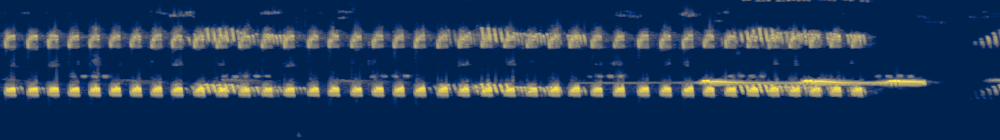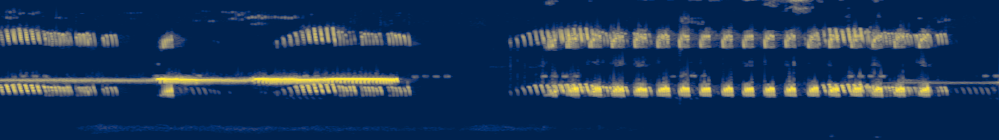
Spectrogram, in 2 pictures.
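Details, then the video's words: Bell crickets and other crickets singing on an autumn night in Chiba, Japan: high pulsed chirps repeated rapidly and regularly, with a sustained ringing trill in the middle, a short silent gap, then the chirping returns. "秋の虫の鳴き声 スズムシ コオロギの鳴き声 秋の夜長"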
